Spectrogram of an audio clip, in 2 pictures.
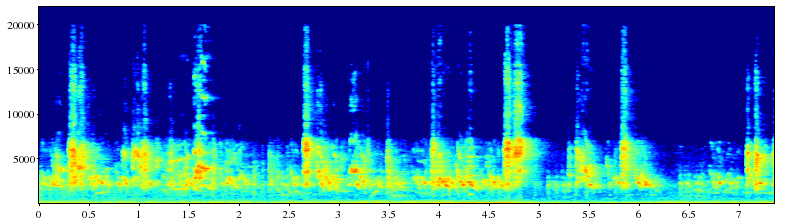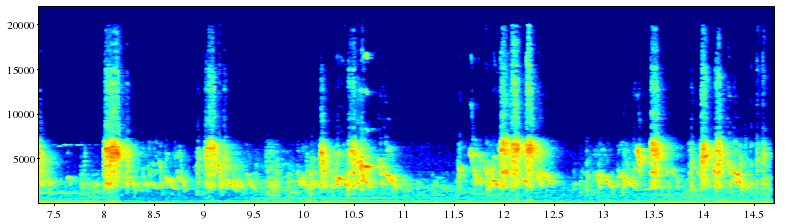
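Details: Long run of playing budgie chatter, rapid high chirps and harsh squawks rising and falling in bursts every second or two, over a constant soft hum.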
